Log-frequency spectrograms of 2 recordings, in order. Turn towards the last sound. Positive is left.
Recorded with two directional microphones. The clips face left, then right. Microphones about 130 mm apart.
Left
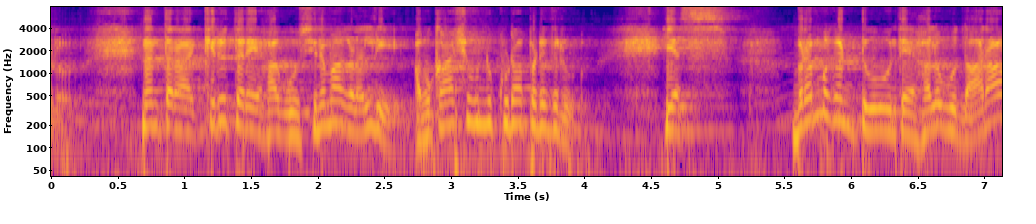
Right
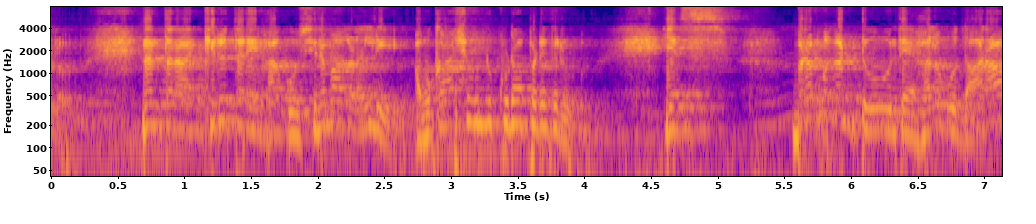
turn(degrees=45)  # may be behind; listen again after turning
